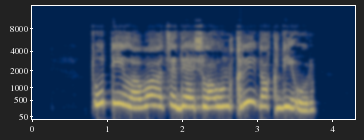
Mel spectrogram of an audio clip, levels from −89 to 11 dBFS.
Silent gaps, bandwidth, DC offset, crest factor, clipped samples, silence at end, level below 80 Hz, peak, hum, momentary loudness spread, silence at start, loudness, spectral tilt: none; 9.2 kHz; under 0.1%; 10 dB; under 0.1%; 0.55 s; -62 dBFS; 0 dBFS; none; 5 LU; 0.8 s; -10 LUFS; -4 dB/octave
